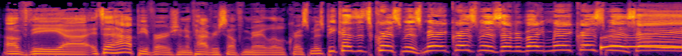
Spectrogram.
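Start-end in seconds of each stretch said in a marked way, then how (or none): 3.2-6.8 bright, much higher holiday cheer; festive greeting. Acted. Podcast host wishing listeners a merry Christmas, high and cheery. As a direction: beam out a merry Christmas to everyone.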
